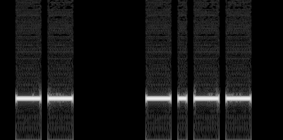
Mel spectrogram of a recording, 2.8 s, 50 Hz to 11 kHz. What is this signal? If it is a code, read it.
Morse code, heard as a keyed tone, about 15 wpm, spaced as for 8 wpm, 1000 Hz. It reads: MY
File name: qotdfiles / 8wpm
